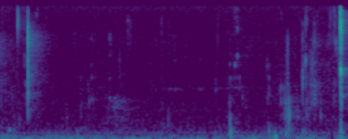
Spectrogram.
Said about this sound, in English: So let's do this, my friends. Let's take a sip of coffee.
